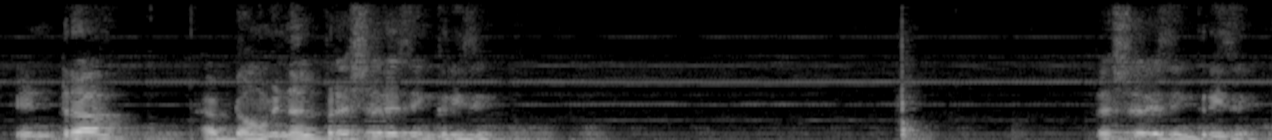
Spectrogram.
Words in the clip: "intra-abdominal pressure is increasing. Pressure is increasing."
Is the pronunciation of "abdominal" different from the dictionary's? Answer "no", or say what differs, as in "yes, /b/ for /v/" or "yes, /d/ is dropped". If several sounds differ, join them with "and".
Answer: no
